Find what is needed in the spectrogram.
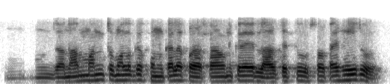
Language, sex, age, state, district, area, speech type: Assamese, male, 30-45, Assam, Lakhimpur, urban, conversation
